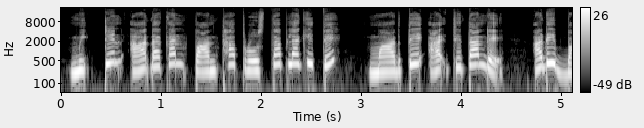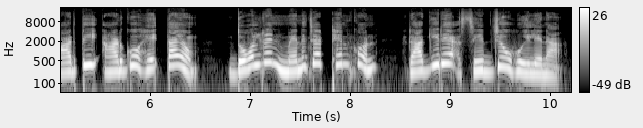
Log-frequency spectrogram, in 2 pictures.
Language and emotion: Santali, angry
